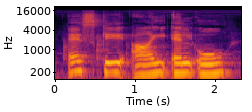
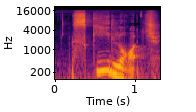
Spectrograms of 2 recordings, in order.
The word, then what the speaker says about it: ski lodge: S-K-I-L-O-D-G-E. Ski lodge. It's not sky.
